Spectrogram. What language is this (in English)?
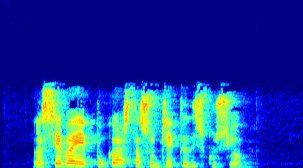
Catalan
